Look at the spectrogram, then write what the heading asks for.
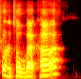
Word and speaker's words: Carter: Did you hear how I pronounced your name then? Carter? There's no T. It's very working class Southeast England.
